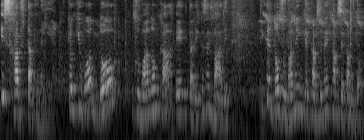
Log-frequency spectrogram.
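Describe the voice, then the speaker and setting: With a Polish accent, a woman speaks amid noticeable background noise and audible room echo. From Poland. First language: Polish (speaking Hindi). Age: 60s. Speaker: translator. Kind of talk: conference talk. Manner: halting.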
